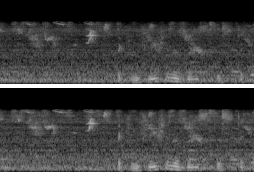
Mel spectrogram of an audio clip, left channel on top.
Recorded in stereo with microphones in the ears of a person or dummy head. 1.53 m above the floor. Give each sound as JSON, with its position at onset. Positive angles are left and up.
{"t": 0.0, "sound": "an insect", "side_deg": -30, "distance_m": 2.0}
{"t": 1.2, "sound": "a man speaking", "side_deg": -15, "distance_m": 0.5}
